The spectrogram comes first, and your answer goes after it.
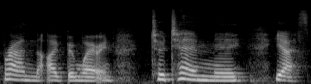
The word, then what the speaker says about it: Toteme: Toteme. Yes, it's very Toteme. I feel like that's a bit Italian, but it's a French word or name.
